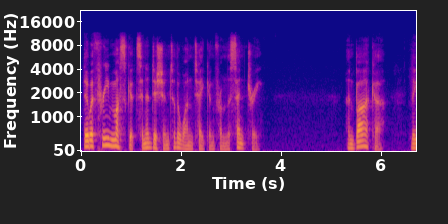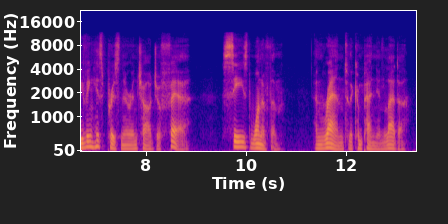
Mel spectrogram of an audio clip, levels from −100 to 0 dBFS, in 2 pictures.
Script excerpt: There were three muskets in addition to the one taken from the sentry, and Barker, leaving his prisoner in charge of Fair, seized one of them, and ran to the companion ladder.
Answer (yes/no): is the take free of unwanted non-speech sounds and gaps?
yes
